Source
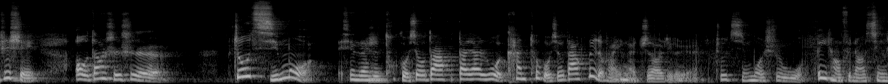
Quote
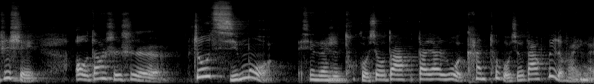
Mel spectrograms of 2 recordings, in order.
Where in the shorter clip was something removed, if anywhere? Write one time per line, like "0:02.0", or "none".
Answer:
0:01.8

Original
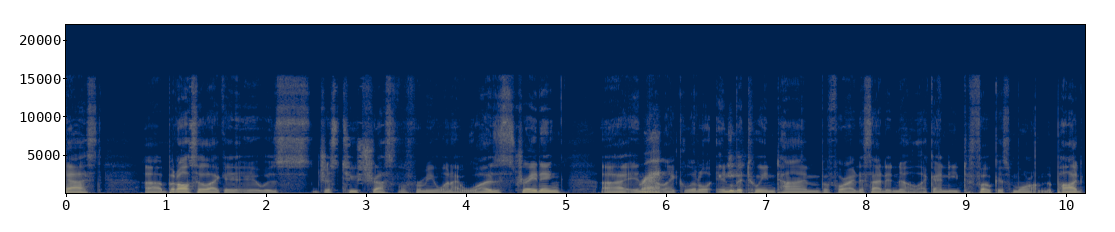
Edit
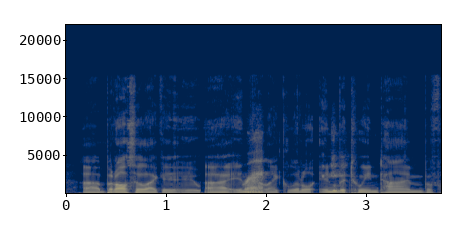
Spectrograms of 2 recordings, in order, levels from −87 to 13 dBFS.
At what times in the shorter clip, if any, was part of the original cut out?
0:01.3

